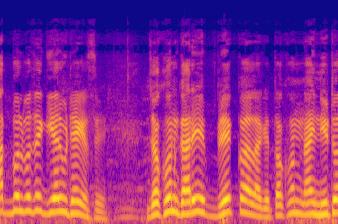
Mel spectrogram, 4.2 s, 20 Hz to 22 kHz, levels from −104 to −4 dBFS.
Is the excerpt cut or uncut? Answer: uncut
